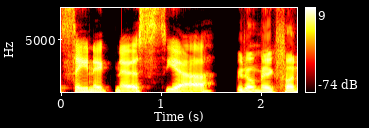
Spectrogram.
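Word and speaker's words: St. Ignace: It's called St. Ignis. And that's how they pronounce it.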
